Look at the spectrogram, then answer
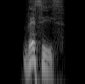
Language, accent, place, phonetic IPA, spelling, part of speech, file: German, Germany, Berlin, [ˈvɛsis], Wessis, noun, De-Wessis.ogg
- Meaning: 1. genitive singular of Wessi m 2. plural of Wessi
